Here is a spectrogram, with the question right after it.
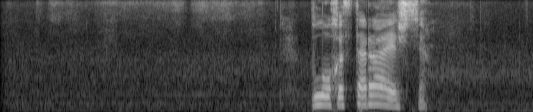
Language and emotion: Russian, angry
